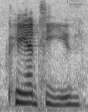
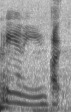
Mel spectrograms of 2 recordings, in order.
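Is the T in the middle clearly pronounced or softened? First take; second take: clear; softened. First: The T in the middle is pronounced clearly. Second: The T in the middle is softened, rolled through. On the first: The speaker calls it wrong. "It's not panties. You cannot emphasize the T" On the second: The speaker calls it right. "You just gotta like roll through it"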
